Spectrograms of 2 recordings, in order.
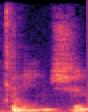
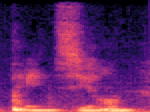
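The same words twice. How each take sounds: First: The word is pronounced the English way. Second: The word is pronounced the German way. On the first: "you would pronounce it pension" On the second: "but we say pension"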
